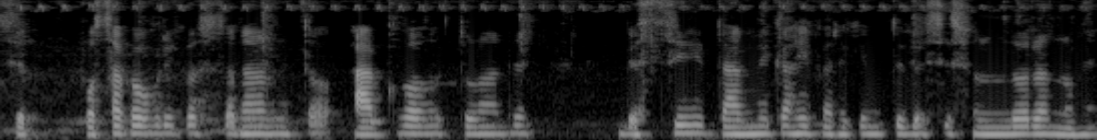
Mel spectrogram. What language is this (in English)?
Odia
